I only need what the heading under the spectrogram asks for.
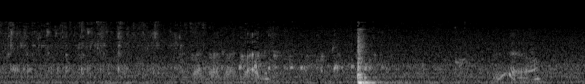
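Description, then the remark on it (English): Malvasia wine trickles steadily into a glass, the pitch of the pour rising as it fills, with a single sharp clink of glass partway through. “Should I pour it now?”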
